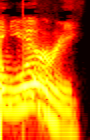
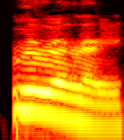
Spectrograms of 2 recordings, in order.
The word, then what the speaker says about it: Rory: My wife wanted to name our daughter Rory, except she can't pronounce it. Usually comes out closer to Worry. Rory.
